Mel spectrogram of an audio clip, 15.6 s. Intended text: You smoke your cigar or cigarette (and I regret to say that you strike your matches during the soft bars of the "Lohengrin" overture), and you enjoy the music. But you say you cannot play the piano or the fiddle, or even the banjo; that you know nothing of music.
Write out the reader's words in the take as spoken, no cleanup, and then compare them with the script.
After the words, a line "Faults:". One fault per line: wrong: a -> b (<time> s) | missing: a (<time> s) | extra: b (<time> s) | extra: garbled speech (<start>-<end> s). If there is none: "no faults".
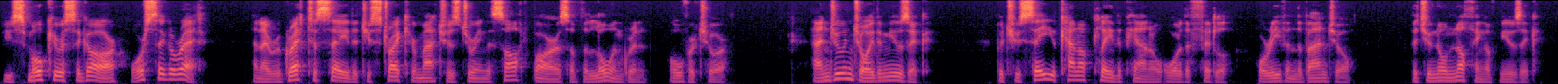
You smoke your cigar or cigarette (and I regret to say that you strike your matches during the soft bars of the "Lohengrin" overture), and you enjoy the music. But you say you cannot play the piano or the fiddle, or even the banjo; that you know nothing of music.
Faults:
no faults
